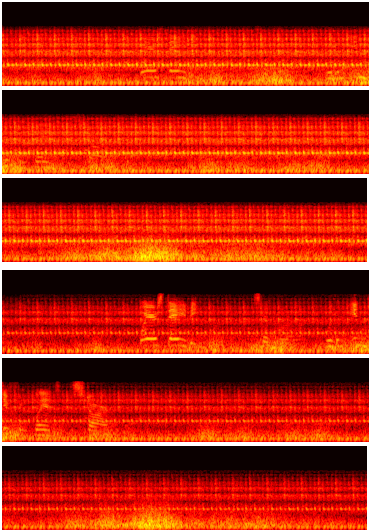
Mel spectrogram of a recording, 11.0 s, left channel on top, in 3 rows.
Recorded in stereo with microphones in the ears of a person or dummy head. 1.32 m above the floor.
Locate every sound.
0.0 s an engine running: 40° left (ahead or behind)
1.4 s a woman speaking: 50° right (ahead or behind)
